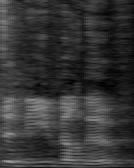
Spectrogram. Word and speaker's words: Denis Villeneuve: Denis Villeneuve. Denis Villeneuve. Oh, I should know that because it's French.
